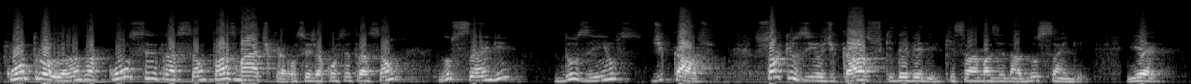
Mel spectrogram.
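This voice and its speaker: Audible room echo surrounds a man who speaks at a fairly slow pace in a high pitch, with very wide pitch swings and big swings in loudness. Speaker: professor. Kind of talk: lecture.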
